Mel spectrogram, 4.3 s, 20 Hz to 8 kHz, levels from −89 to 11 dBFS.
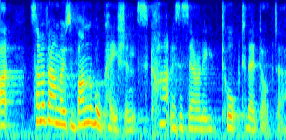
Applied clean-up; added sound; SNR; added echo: none; none; none; none.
